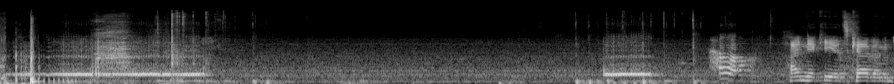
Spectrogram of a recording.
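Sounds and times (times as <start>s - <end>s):
steady telephone tone: 0.1s - 2.1s, 6.0s - 6.6s
speech: 8.0s - 8.9s.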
